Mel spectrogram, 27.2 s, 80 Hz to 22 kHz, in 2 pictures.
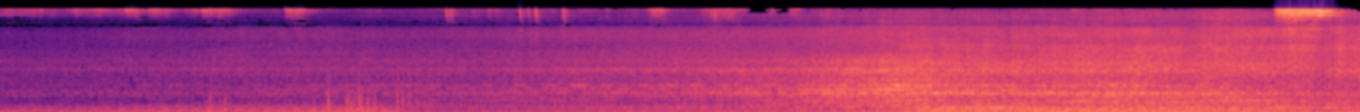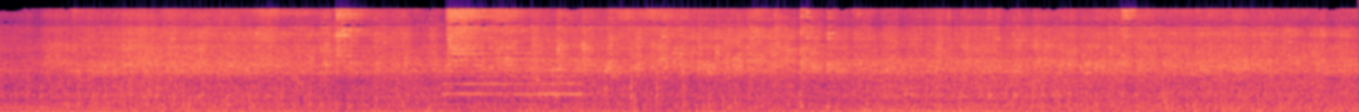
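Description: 2TE116UD twin-section diesel locomotive approaching and passing with a freight train. Its diesel engines drone louder until it passes about nine seconds in, and then the wagons clatter steadily over the rail joints, with a brief two-note tone about two thirds of the way through.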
